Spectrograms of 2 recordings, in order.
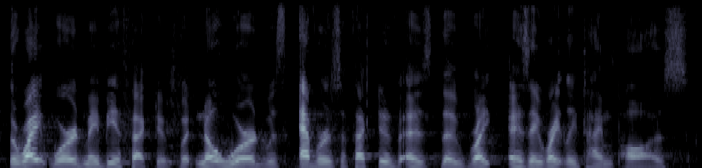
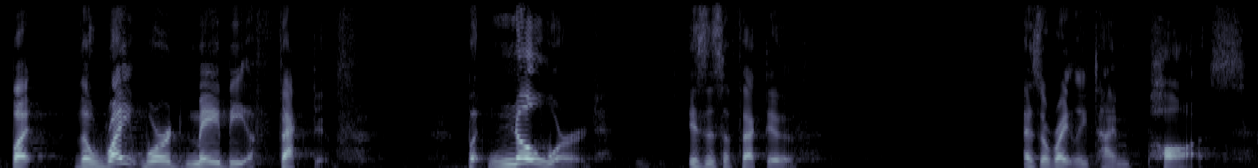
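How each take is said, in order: First: It is read out plainly, without expression. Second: It is read with expressive timing and emphasis. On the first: "That's reading it" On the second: "That adds some meaning to it by just how I say it"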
